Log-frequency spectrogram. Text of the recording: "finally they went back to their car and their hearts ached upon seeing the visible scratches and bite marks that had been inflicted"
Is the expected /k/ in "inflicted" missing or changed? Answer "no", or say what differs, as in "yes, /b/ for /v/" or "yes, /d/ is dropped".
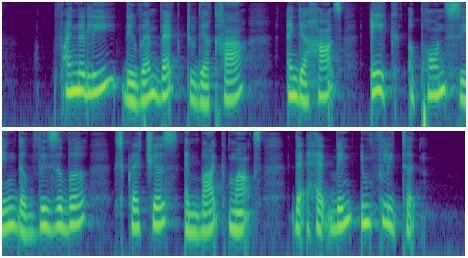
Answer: yes, /k/ is dropped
